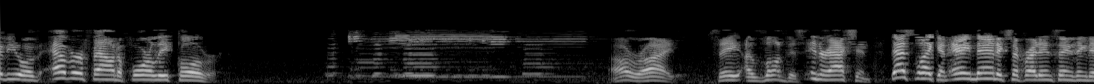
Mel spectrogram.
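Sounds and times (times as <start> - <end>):
speech: 0.0 - 2.2, 6.1 - 10.9
car horns honking: 3.2 - 8.4.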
